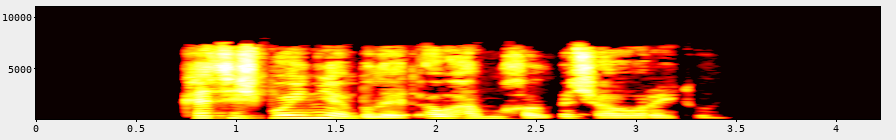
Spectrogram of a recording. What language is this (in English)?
Central Kurdish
